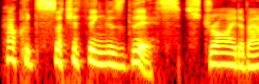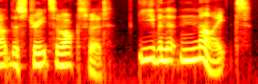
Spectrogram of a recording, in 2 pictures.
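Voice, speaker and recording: An actor playing a level-headed, sceptical Victorian gentleman and avuncular friend in an audio drama, reasoning in formal period speech. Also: on the high side, big pitch swings, unhurried, no echo, clean studio sound.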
